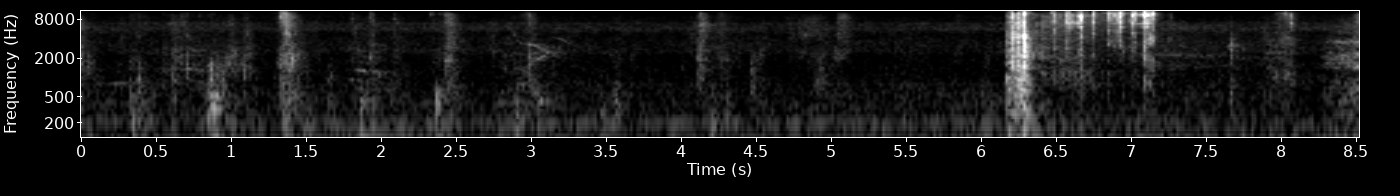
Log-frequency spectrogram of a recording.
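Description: Garage keys jangle and clink as they are fetched, with a brief burst of metallic rattling near the end, alongside footsteps and scattered quiet taps in a fairly hushed room.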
